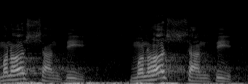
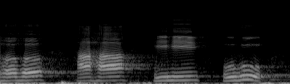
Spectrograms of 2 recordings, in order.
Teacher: विसर्गाचा उच्चार होत असताना स्वरांच्या उच्चारानंतर हा हा ही ही हु हु सारखा उच्चार होताना हवेचे किंचित विसर्जन होते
